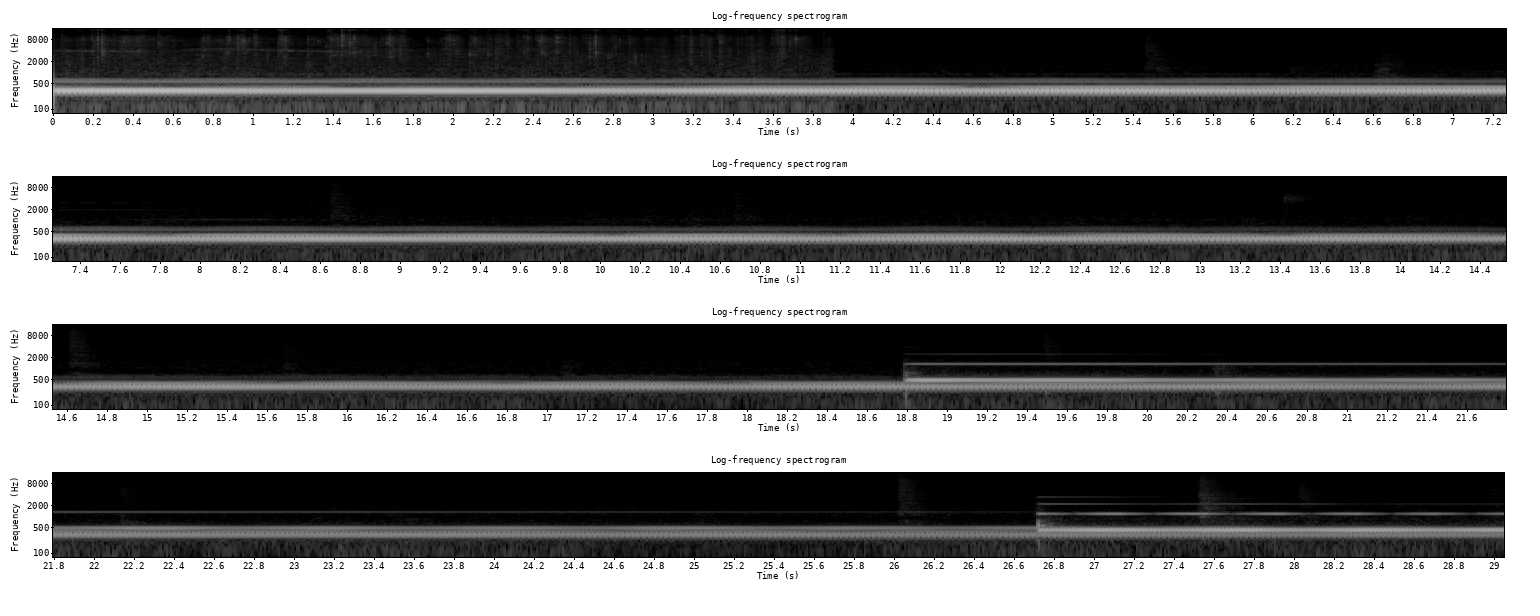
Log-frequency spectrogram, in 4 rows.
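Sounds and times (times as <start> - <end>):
bell ringing: 0.0 - 3.9.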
